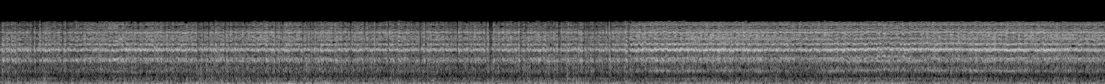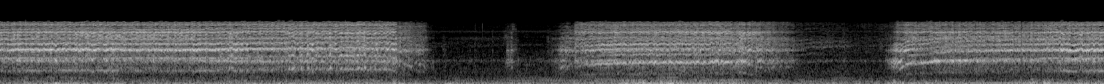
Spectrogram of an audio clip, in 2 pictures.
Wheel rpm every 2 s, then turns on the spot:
170, 170, 170, 170, 160, 170, 160, 70, 90, 50, 150.
14-16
